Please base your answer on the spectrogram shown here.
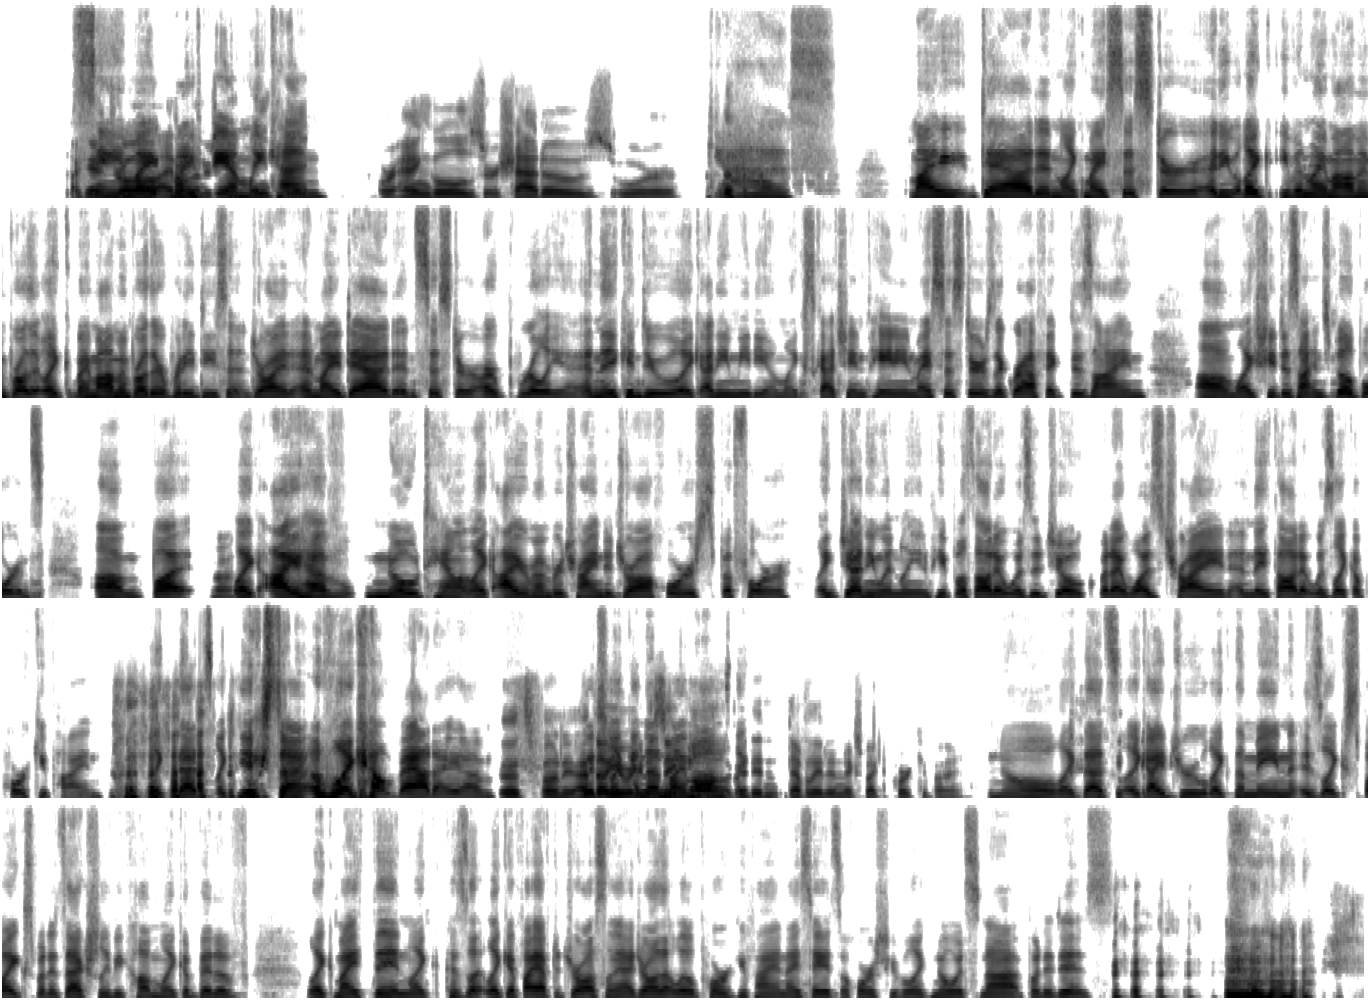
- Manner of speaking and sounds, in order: chuckle; laugh; laughing while speaking: "the extent of, like"; chuckle; chuckle
- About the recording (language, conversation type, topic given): English, unstructured, How do you decide whether to listen to a long album from start to finish or to choose individual tracks?
- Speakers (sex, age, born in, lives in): female, 30-34, United States, United States; male, 50-54, United States, United States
